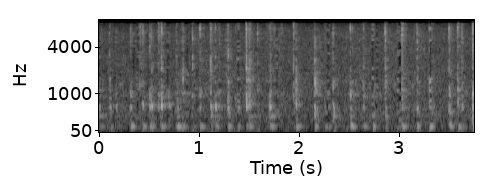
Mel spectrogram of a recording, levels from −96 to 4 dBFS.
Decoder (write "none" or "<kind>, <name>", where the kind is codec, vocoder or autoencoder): none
